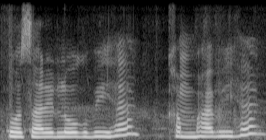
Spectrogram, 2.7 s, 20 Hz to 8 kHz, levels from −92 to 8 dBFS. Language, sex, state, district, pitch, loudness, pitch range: Hindi, female, Bihar, West Champaran, 250 Hz, -14 LUFS, 240-325 Hz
